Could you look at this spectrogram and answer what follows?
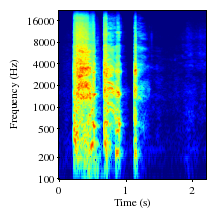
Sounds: Cough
